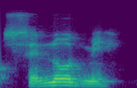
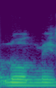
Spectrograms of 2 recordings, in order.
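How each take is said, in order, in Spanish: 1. La palabra empieza con la sílaba 'ce'. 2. La palabra empieza directamente con 'nu'. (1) "no tengan pena en pronunciar la C adelante de NUDMI" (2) "cuando alguien dice solo NUDMI se escucha bastante raro"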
